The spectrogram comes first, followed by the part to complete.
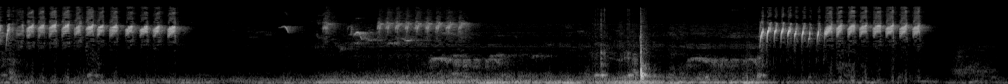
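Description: Caged flamboyan songbird singing three bursts of a fast, high trill of rapidly repeated notes, each lasting one to two seconds, the first and last loudest. A single sharp click falls between the second and third bursts.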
